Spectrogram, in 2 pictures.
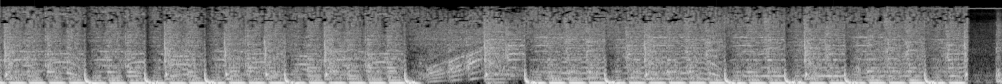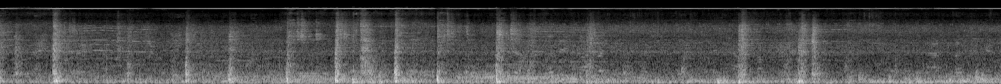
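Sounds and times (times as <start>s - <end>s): train rolling rumble: 11.7s - 20.0s.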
